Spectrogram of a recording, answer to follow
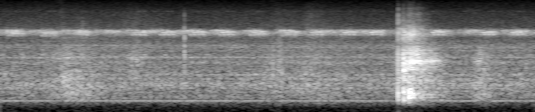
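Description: A faint, steady high-pitched drone with a fainter low hum under it, and one short breathy puff about three seconds in.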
